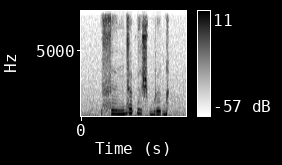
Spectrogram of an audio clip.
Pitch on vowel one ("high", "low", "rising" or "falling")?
low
